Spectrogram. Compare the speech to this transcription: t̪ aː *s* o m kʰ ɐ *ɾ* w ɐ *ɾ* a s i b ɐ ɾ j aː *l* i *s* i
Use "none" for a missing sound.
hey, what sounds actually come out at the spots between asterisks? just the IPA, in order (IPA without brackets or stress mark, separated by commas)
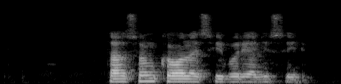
s, none, l, l, s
